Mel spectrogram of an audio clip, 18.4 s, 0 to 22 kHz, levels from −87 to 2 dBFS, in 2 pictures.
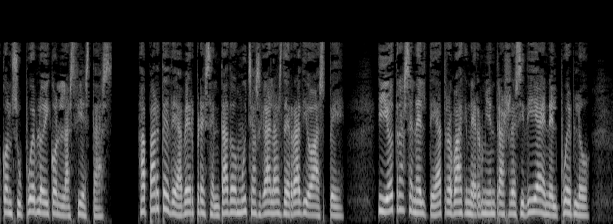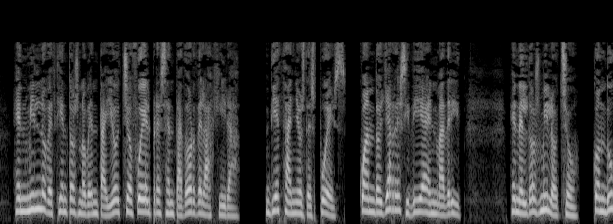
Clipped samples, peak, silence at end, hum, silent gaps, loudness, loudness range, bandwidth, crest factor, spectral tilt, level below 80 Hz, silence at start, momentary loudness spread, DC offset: under 0.1%; -6 dBFS; 0 s; none; 1.68-2.06 s, 12.81-13.17 s; -23 LUFS; 2 LU; 10.5 kHz; 16 dB; -4.5 dB/octave; -62 dBFS; 0.05 s; 7 LU; under 0.1%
